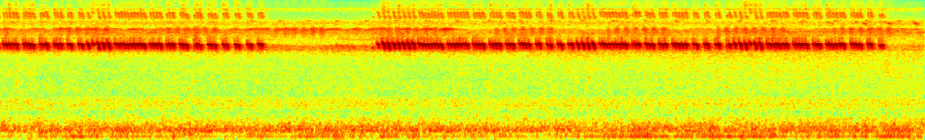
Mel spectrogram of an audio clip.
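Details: Autumn insects chirping in a dense chorus. A high, bright pulsed trill runs steadily, drops out briefly near the middle, then returns, with fainter overlapping callers and a soft hiss beneath.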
